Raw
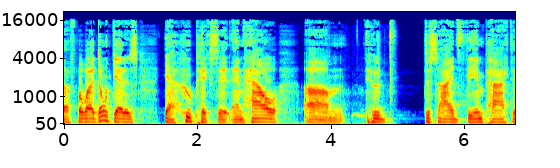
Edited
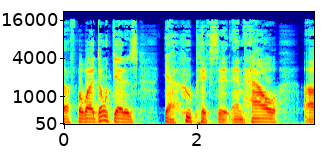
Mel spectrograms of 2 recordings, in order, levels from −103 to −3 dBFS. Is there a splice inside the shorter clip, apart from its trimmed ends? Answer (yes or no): no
